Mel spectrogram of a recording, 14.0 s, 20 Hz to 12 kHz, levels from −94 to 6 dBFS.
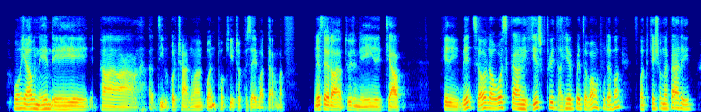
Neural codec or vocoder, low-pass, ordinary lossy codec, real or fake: codec, 16 kHz, 0.5 kbps, FunCodec, trained on LibriTTS, 25 frames a second; 7.2 kHz; none; fake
